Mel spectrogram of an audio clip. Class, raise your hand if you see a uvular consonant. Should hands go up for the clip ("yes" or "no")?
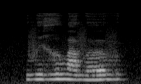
no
